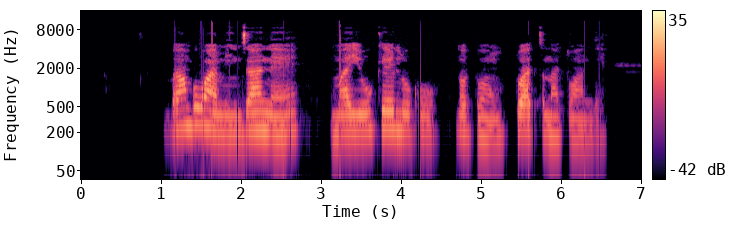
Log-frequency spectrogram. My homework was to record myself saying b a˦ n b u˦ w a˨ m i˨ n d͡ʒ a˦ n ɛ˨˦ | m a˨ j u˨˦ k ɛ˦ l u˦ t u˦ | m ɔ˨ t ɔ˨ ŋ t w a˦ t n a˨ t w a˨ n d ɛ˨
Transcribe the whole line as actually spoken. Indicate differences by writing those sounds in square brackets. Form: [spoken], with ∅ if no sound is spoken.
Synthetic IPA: b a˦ [m] b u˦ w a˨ m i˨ n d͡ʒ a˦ n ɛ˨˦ | m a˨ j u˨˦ k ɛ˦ l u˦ [k] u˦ | [n] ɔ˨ t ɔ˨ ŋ t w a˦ t n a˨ t w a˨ n d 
